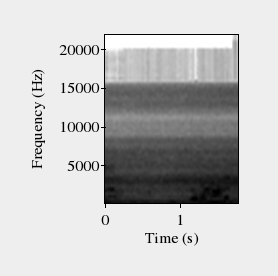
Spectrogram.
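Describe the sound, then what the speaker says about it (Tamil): Thirparappu waterfall gives a steady rushing roar of falling water that holds at a constant level throughout. "சூப்பரா இருக்குது திருப்பரப்பு அருவி."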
